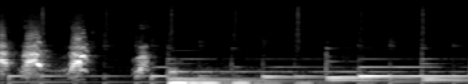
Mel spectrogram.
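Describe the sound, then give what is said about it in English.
Barking from a large St. Bernard and a small Chihuahua: a few rough, punchy barks open the sequence, followed by higher, drawn-out yelps and whining tones that run on unevenly. “the vocal quality of the barks easily gives away the size of the dog. The lower-pitched dog is a large St. Bernard, while high-pitched Fido is a small Chihuahua.”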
